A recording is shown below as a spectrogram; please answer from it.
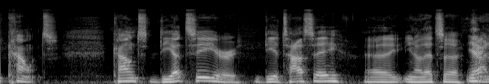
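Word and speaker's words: d'Utassy: Well, Hayes is going to change his mind certainly on Dietzi, or how do you pronounce it here? I go Dutassi. Dutassi. Yeah. I'm going to say Dietzi because that's how I pronounce it.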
